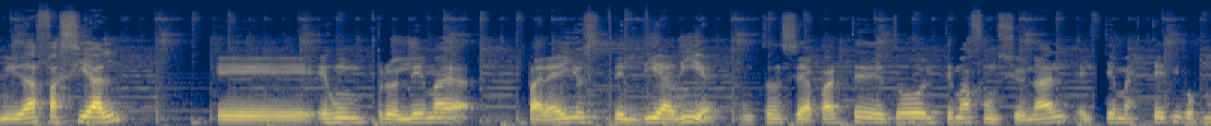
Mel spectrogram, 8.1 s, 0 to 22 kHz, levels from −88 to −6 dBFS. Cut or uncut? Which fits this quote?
uncut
